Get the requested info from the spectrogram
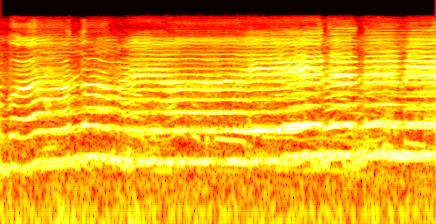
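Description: Women singing a Haryanvi devotional folk song (a guru bhajan) without instruments, drawing out long held notes in a chant-like melody that rises slightly near the end.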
